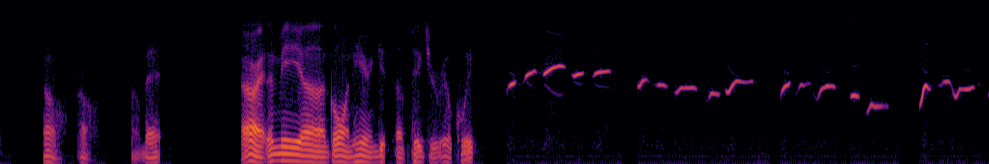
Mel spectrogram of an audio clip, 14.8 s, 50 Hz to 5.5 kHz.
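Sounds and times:
speech: 0:00.7 - 0:01.4, 0:02.2 - 0:02.5, 0:03.6 - 0:07.2
person whistling a song: 0:07.6 - 0:14.8.

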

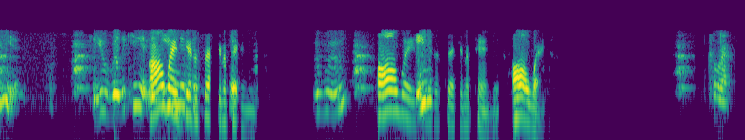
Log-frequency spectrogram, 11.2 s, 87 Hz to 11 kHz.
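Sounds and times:
dog barking short tinny bark: 0:01.1 - 0:01.4, 0:05.3 - 0:05.6, 0:10.2 - 0:10.5
speech: 0:01.7 - 0:04.0, 0:04.7 - 0:08.3.

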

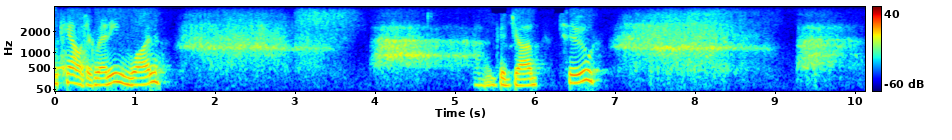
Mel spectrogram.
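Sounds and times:
speech: 0:00.0 - 0:01.4, 0:05.2 - 0:06.9
slow deep human breathing: 0:01.5 - 0:05.4, 0:06.9 - 0:10.1.

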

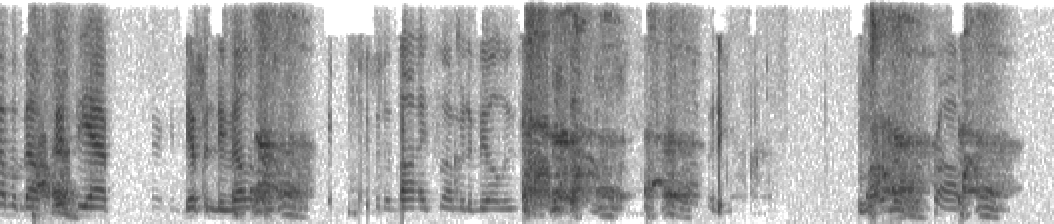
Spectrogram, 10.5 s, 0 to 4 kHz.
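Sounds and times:
speech: 0:00.2 - 0:01.2, 0:01.8 - 0:07.4, 0:08.6 - 0:10.2
participant coughing on a conference call line: 0:00.3 - 0:00.9, 0:02.3 - 0:03.8, 0:05.2 - 0:07.4, 0:08.6 - 0:10.2.

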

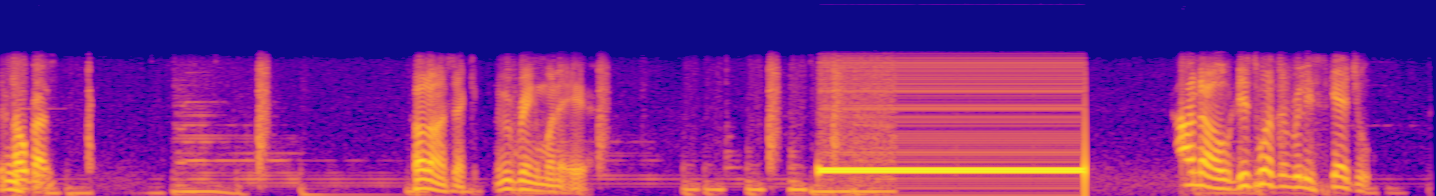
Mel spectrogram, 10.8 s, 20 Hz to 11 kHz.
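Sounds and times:
speech: 0:00.1 - 0:00.6, 0:03.1 - 0:04.6, 0:08.9 - 0:10.4
telephone ringback tone during a call: 0:06.2 - 0:08.2.

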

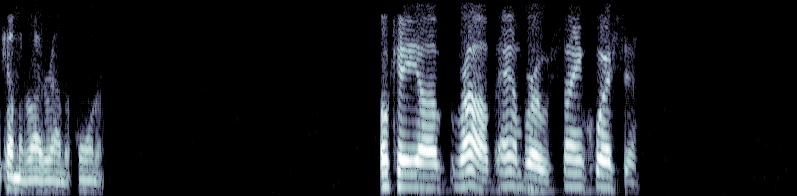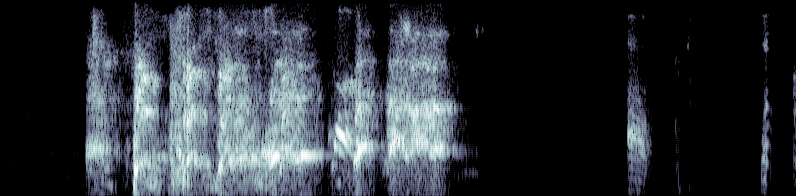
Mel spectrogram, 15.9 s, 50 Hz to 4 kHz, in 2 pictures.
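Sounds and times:
speech: 0:00.1 - 0:01.2, 0:03.8 - 0:06.5
dogs barking: 0:08.8 - 0:12.7.

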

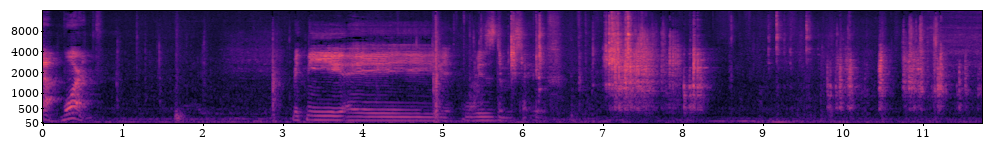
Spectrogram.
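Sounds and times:
speech: 0:00.0 - 0:00.7, 0:01.6 - 0:01.8, 0:03.1 - 0:06.5
dice rattling and clattering across a hard table in an apartment: 0:06.9 - 0:08.4, 0:09.8 - 0:11.7.

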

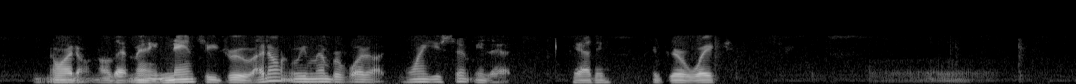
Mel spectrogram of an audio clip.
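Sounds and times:
speech: 0:00.4 - 0:07.3
low rumbling snore: 0:08.7 - 0:10.0.

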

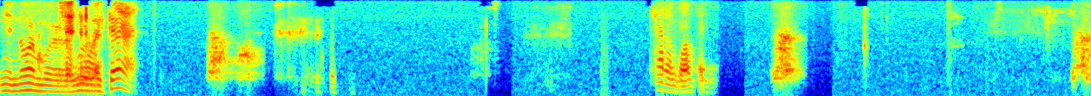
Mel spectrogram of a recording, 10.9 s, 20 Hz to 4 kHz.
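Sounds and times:
speech: 0:00.0 - 0:01.4, 0:06.6 - 0:07.2
dogs barking: 0:02.1 - 0:02.7, 0:07.7 - 0:08.2, 0:10.7 - 0:10.8.

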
